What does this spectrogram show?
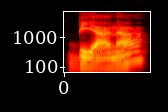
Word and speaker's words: Beanne: name oh um so it's meant to be pronounced Biana but be nice final you can be most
